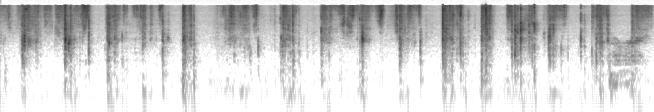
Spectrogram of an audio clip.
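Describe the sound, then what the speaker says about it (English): Playing cards shuffled and cut by hand, a string of crisp papery riffles and flicks in quick irregular bursts, close and fairly quiet with no talking. "I'll shuffle a little bit and I'm going to cut the deck"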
